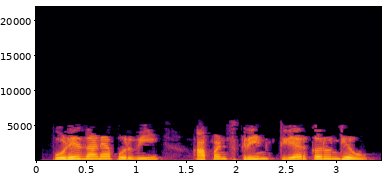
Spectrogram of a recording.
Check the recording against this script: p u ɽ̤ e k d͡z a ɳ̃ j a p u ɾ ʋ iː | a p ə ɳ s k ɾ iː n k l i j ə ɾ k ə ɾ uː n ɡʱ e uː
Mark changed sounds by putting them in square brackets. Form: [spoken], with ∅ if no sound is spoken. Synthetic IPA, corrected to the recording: p u ɽ̤ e [∅] d͡z a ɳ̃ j a p u ɾ ʋ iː | a p ə ɳ s k ɾ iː n k l i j ə ɾ k ə ɾ uː n ɡʱ e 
